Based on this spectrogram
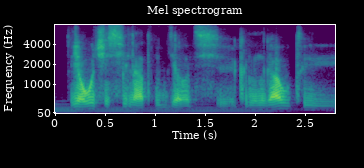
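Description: Moderate-paced speech from a man, music playing behind him. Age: 20s. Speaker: listener sharing a story, restaurant waiter. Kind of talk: recorded personal story.

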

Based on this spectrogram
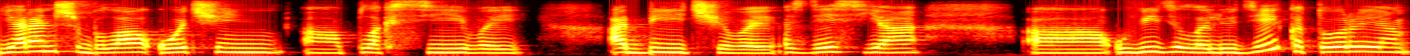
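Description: Captured against a silent background, this very clean recording has a dry, close sound with no echo. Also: woman. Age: 30s. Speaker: network marketing distributor. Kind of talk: interview.

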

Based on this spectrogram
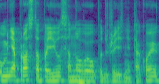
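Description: Noticeable background noise sits under a man's fairly low voice. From Moscow, Russia. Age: 20s. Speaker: emigrant. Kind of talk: casual chat.

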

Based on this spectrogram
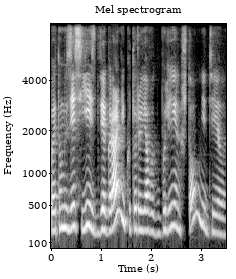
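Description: A woman's dark, mellow tone sits at a fairly high pitch, moving at a fairly slow pace with lively intonation. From Siberia, Omsk, Russia. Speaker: dance coach and studio founder. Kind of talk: interview.

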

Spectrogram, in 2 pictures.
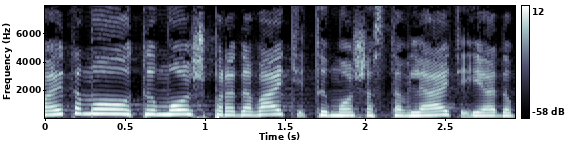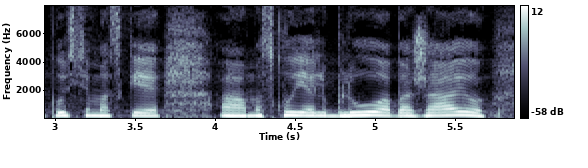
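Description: In a normal speaking voice, a woman talks at a moderate pace with fairly high pitch, lively intonation and very even loudness. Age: 30s. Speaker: real estate agency owner. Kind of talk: casual interview.

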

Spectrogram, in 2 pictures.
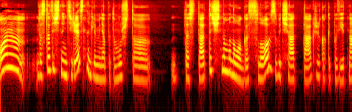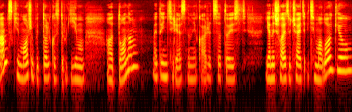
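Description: In a very clean recording with a silent background and a dry, close sound with no echo, a woman at a medium pitch uses an ordinary speaking voice with lively intonation at a moderate pace. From Russia, Novosibirsk. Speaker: university student. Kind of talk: casual chat.

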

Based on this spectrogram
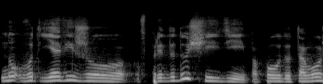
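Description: A man speaks at a moderate pace with ordinary pitch variation. He has an unremarkable speaking voice, fairly high in pitch. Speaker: podcast co-host. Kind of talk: casual chat.

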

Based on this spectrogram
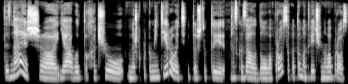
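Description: A woman with an ordinary speaking voice and a medium pitch talks at a fairly slow pace with hardly any pauses, very even loudness and fairly even intonation, in a dry, close sound with no echo. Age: 40s. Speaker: sexologist and tantric massage practitioner. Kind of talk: interview.

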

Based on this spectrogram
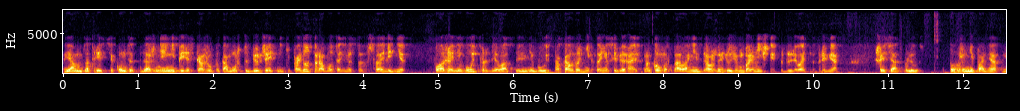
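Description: Lively in intonation, a man at a medium pitch speaks at a very fast pace. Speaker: journalist. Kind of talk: casual chat.

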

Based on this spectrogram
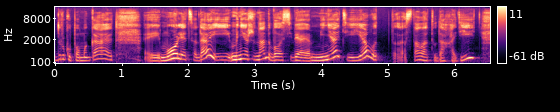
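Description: Her dark, mellow voice moves at a fairly slow pace with very wide pitch swings as the woman speaks. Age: 50s. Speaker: para-athlete. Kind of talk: interview. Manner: halting.

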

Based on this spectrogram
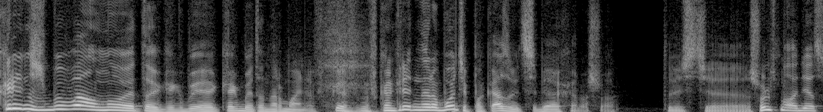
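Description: The voice swings very widely in pitch while keeping a dark, mellow tone. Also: man, fairly high pitch for a man. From Russia. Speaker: soldier. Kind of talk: casual chat.

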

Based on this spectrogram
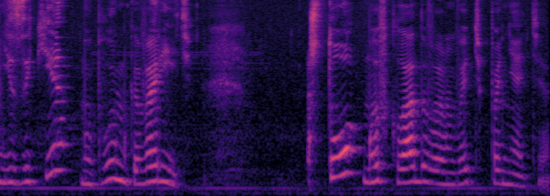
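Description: Long, frequent pauses mark a woman's speech at a very slow pace. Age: 40s. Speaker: psychologist. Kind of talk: casual chat.

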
